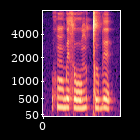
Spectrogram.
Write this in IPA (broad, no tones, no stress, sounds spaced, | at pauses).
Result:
x õː w e s oː ŋ o ǀ ɯ b e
